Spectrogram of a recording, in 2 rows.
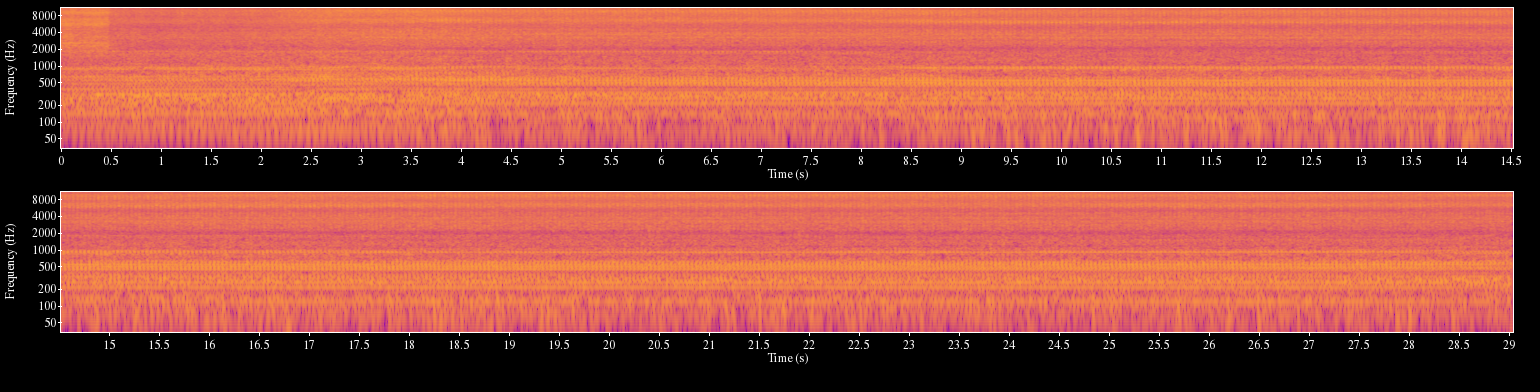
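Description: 1988 Champion oilless air compressor running steadily, a continuous machine hum with a few constant tones.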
